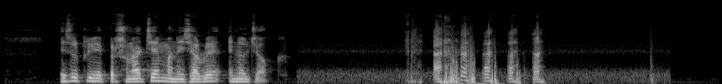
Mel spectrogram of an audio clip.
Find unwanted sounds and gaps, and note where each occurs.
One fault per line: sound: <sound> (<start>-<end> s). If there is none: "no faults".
sound: laugh (4.0-5.6 s)
sound: thud (6.5-6.6 s)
